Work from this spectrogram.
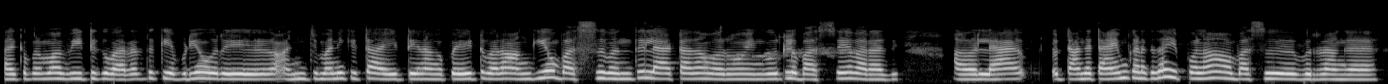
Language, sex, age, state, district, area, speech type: Tamil, female, 18-30, Tamil Nadu, Thoothukudi, urban, spontaneous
